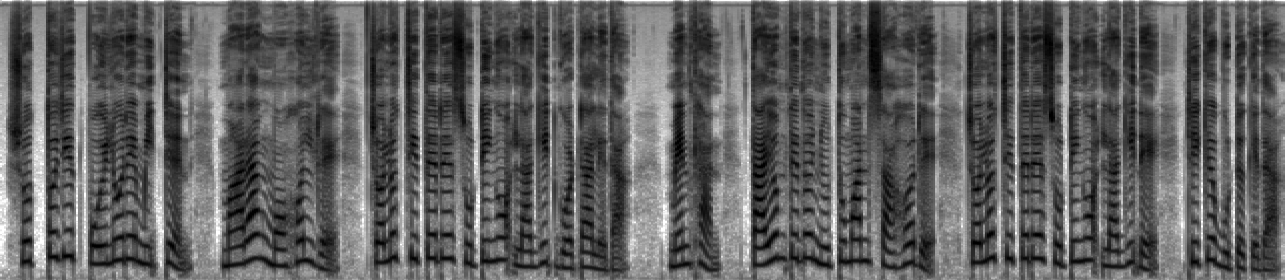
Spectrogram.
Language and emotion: Santali, neutral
